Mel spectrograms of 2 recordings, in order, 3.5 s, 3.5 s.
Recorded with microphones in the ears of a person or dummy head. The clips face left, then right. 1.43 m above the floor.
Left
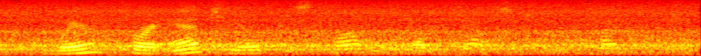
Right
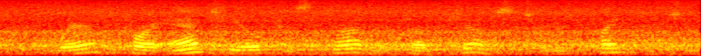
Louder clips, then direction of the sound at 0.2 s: Left 4 dB; 45° left (ahead or behind).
